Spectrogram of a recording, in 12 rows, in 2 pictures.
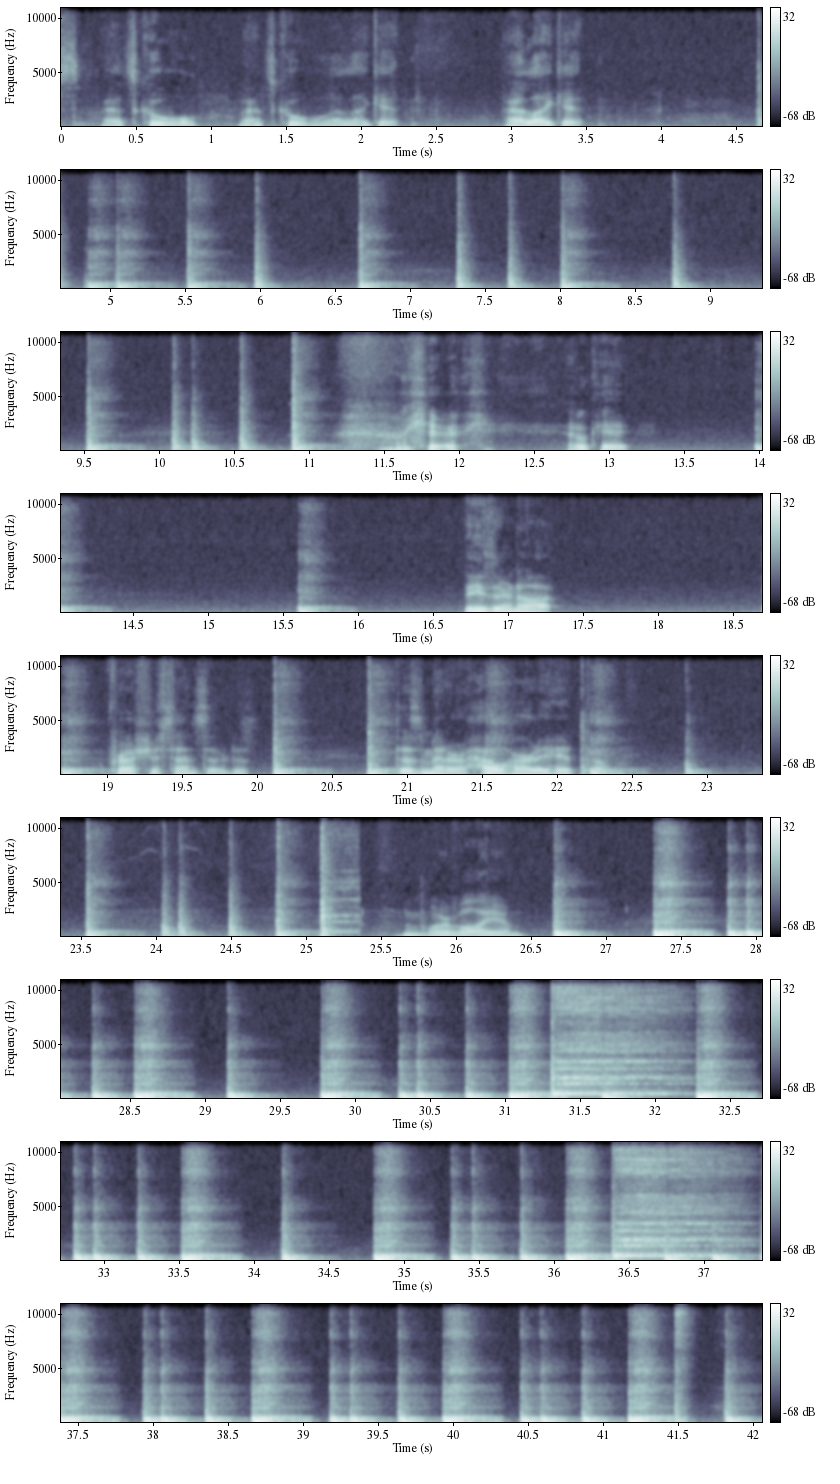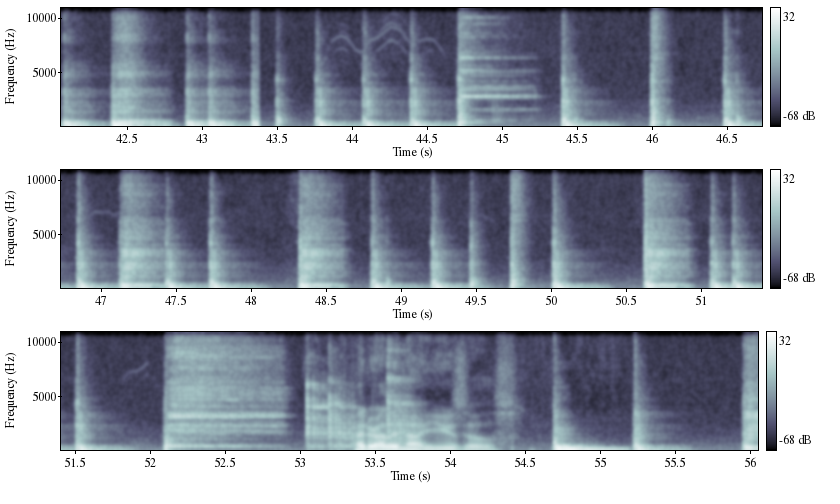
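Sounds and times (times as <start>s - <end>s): electronic drum hits: 15.6s - 16.0s, 54.7s - 56.0s.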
